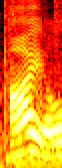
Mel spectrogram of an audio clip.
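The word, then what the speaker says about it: aisle: 답변으로도 많이 나와요 in IR sex 6번 통로에 있습니다 이런 식으로 답변 들어갈 수 있기 때문에 s는 발음하지 않는다는 걸 다시 한번 기억하면 좋겠습니다 No more than 숫자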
